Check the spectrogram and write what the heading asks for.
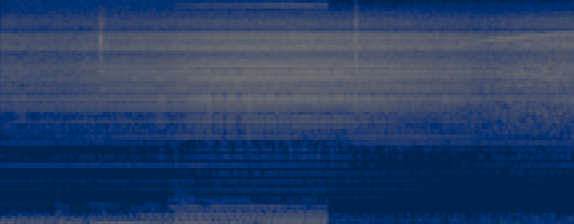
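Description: Faint low electrical hum that cuts off suddenly about two and a half seconds in, with a faint hiss growing beneath it toward the end.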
